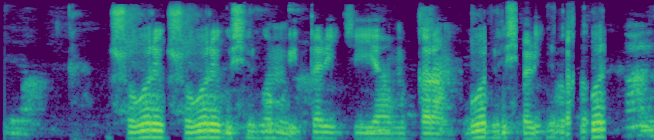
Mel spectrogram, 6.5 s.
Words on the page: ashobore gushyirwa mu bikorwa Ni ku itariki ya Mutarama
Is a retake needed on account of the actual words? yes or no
yes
